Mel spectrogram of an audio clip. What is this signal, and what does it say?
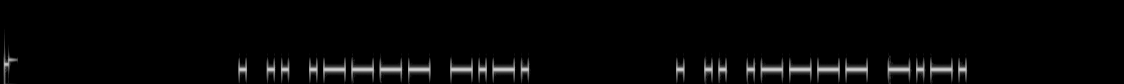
Morse code, heard as a keyed tone, about 17 wpm, 700 Hz. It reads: EI1C EI1C
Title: DXCC-100 Call Signs - 4 Characters - Repeated 2x - 17wpm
